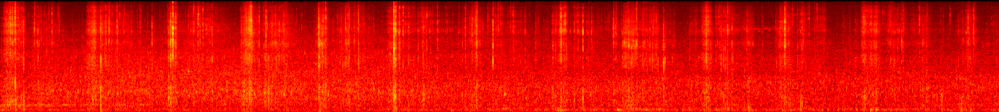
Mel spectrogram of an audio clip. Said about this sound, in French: Un petit ruisseau s'écoule.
